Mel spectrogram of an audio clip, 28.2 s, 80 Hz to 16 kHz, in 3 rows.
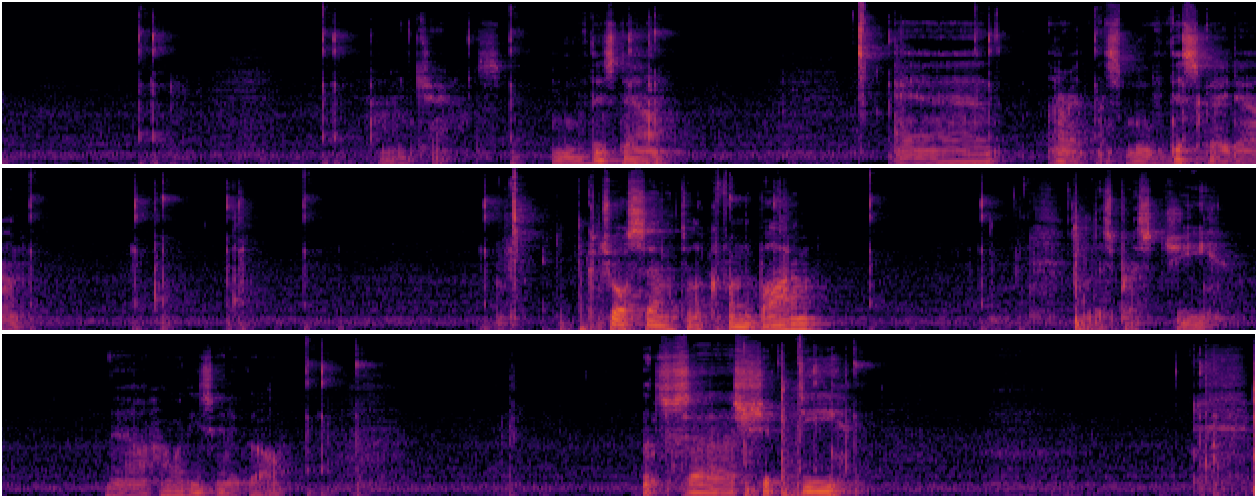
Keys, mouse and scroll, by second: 1.0-4.9 drag, 4.9-6.7 middle drag, 7.3-10.6 drag, 10.6-12.2 middle drag, 12.2-13.7 drag, 13.7 ctrl+KP_7, 14.3 middle click, 15.8 middle click, 16.5 click, 17.4 g, 21.5-23.3 middle drag, 24.6 shift+d, 25.3-27.1 middle drag, 28.1 r.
